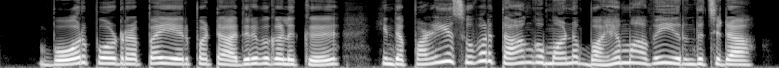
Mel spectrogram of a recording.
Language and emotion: Tamil, fearful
